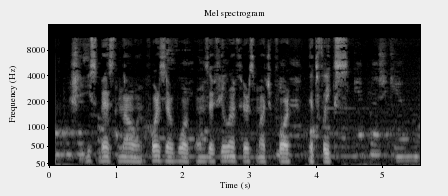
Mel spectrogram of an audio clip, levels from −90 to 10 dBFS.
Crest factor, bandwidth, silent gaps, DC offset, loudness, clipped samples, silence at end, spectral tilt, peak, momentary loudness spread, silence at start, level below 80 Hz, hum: 20 dB; 12 kHz; none; under 0.1%; -30 LUFS; under 0.1%; 0 s; -3.5 dB/octave; -10 dBFS; 13 LU; 0.1 s; -66 dBFS; none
